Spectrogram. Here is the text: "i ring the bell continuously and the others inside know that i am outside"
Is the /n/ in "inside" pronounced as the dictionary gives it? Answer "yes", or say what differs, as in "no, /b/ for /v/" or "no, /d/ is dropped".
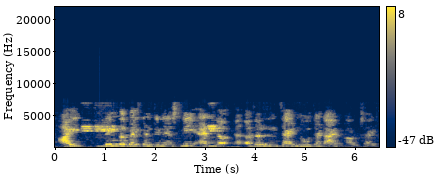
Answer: yes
